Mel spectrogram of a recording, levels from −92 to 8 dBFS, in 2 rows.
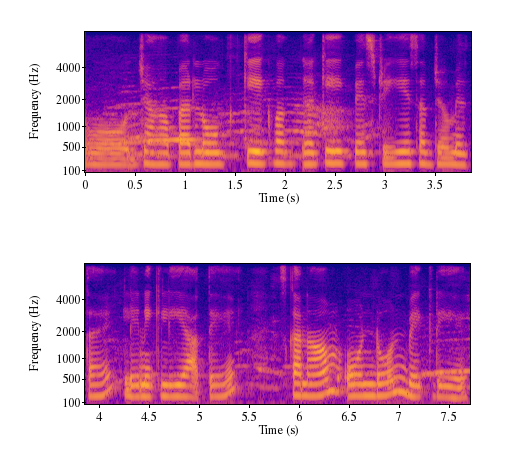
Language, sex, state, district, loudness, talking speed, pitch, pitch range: Hindi, female, Bihar, Patna, -19 LUFS, 180 wpm, 200 Hz, 190-210 Hz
